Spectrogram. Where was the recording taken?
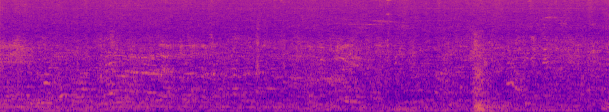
in a residential area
